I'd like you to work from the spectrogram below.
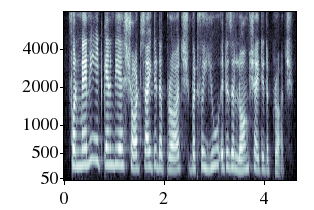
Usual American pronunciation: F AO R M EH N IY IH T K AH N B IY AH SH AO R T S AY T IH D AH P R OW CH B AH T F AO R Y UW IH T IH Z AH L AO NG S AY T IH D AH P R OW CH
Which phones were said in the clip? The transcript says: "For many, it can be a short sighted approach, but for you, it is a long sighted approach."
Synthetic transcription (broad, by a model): F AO R M EH N IY IH T K AH N B IY AH SH AO R T S AY T IH D AH P R OW CH B AH T F AO R Y UW IH T IH Z AH L AO NG SH AY T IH D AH P R OW CH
